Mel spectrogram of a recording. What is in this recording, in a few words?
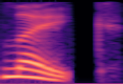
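"lake", US English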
